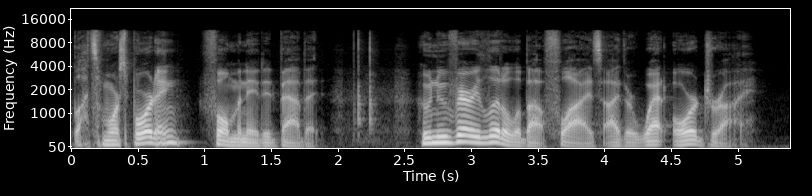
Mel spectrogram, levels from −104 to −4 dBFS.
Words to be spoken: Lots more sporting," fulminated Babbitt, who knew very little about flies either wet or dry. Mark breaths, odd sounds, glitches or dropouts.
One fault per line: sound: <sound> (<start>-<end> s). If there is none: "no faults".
sound: tap (2.1-2.3 s)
